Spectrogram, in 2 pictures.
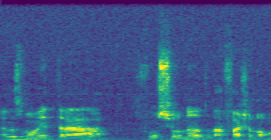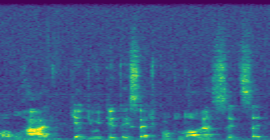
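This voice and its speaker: Noticeable background noise sits behind a man speaking at a fairly slow pace. His fairly high voice has monotone, flat intonation. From Ceará, Brazil. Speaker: radio announcer. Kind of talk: casual chat. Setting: studio.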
